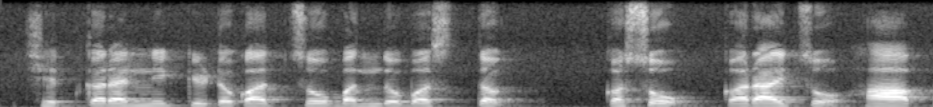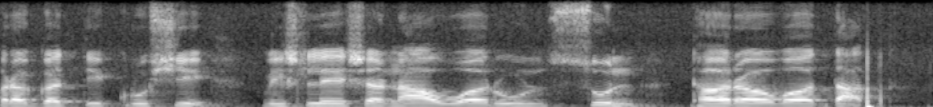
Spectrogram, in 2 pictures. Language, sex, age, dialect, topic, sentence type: Marathi, male, 18-24, Southern Konkan, agriculture, statement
